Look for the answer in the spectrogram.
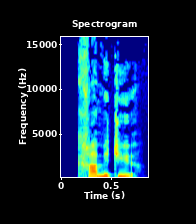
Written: krammedyr

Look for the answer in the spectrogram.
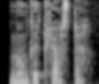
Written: munkekloster

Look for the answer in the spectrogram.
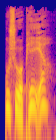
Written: usurper

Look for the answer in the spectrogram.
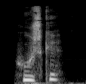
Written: huske

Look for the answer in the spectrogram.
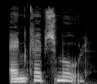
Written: angrebsmål

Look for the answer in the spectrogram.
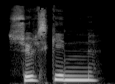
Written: sølvskinnende

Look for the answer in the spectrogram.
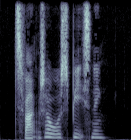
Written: tvangsoverspisning

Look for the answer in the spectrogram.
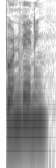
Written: bundvending

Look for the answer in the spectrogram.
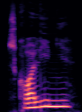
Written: skrålinje

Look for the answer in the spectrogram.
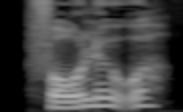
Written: forlover

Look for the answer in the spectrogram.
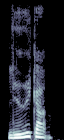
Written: lediggang

